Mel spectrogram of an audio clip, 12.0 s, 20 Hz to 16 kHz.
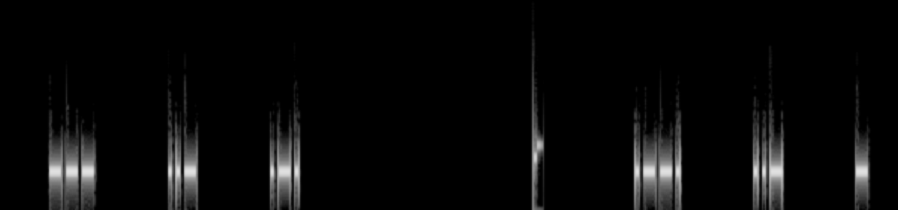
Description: Morse code, heard as a keyed tone, about 22 wpm, spaced as for 8 wpm, 690 Hz. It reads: OUR PUT
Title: 6x Character Spacing - Top 500 Words - 22wpm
